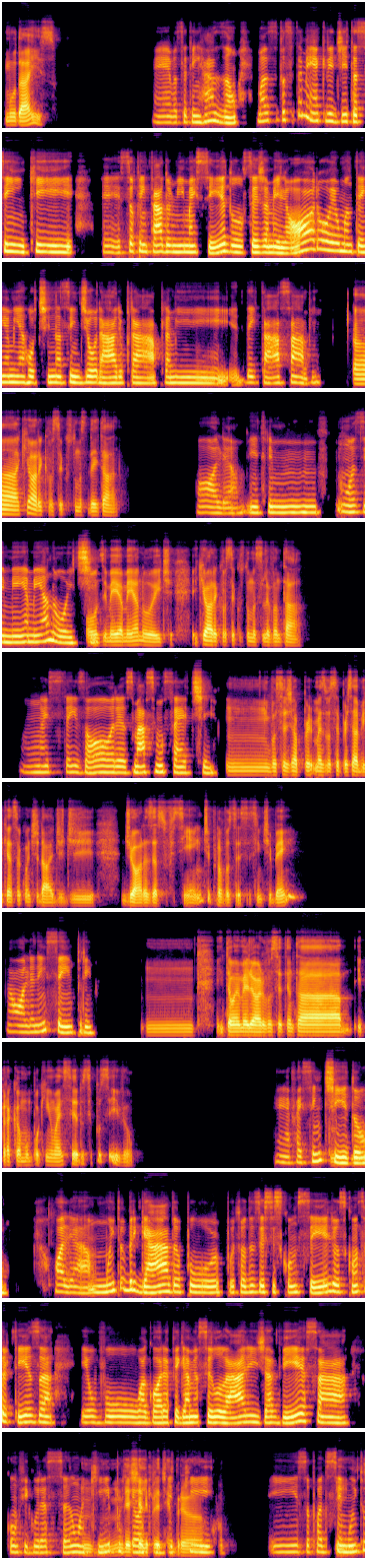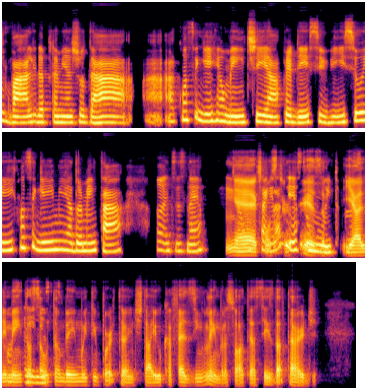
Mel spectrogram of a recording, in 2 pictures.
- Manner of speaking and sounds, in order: drawn out: "tentar"
- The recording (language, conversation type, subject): Portuguese, advice, Como usar o celular na cama pode atrapalhar o sono e dificultar o adormecer?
